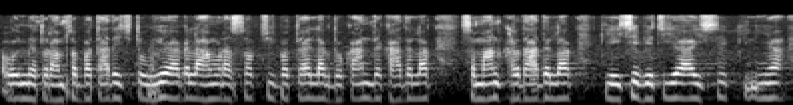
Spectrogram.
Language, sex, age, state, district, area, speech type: Maithili, male, 45-60, Bihar, Sitamarhi, rural, spontaneous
